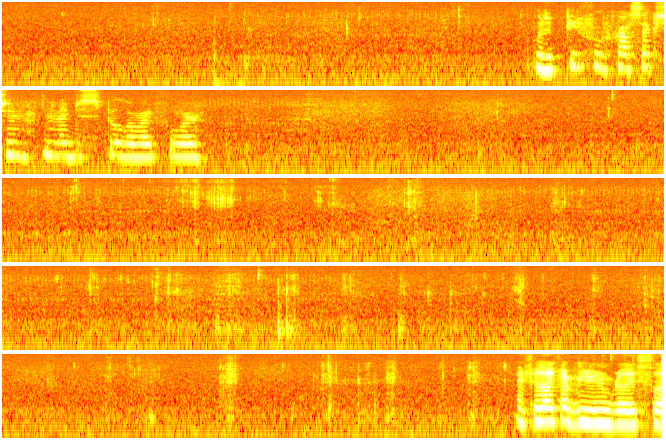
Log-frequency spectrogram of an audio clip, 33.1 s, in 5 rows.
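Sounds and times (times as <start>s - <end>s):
faint steady hum: 0.0s - 33.0s
crunchy candy bar chewing: 13.8s - 17.6s, 18.7s - 31.6s.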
